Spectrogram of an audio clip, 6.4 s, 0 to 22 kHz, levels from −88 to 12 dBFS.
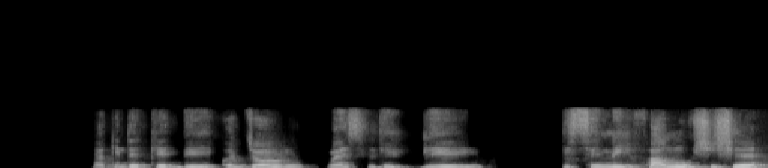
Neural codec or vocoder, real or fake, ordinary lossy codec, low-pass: codec, 16 kHz, 2 kbps, X-Codec, HuBERT features, trained on general audio; fake; none; none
